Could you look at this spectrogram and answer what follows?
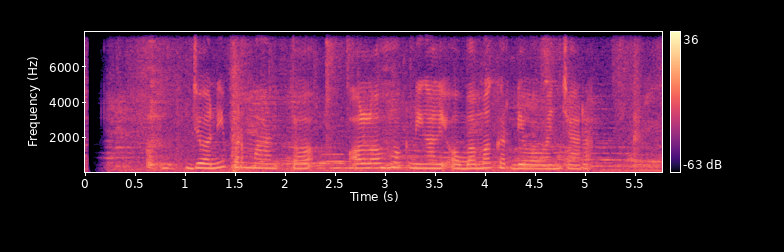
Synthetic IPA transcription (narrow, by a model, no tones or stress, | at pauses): d͡ʒɔnipərmat̪ɔʔɔ̰lɔɦɔkniŋalḭʔobamakɨrdiwawaɲt͡ʃaɾa̰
